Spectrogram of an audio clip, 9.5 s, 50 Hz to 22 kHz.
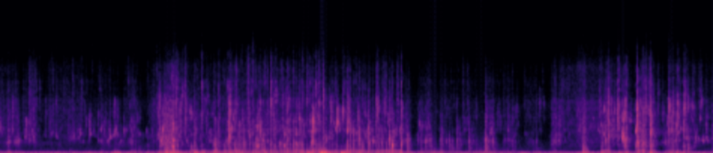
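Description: Engine oil draining from a 2022 Honda Civic 2.0 into a drain pan, a close trickling, dripping liquid sound that rises and falls under a low background hum.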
